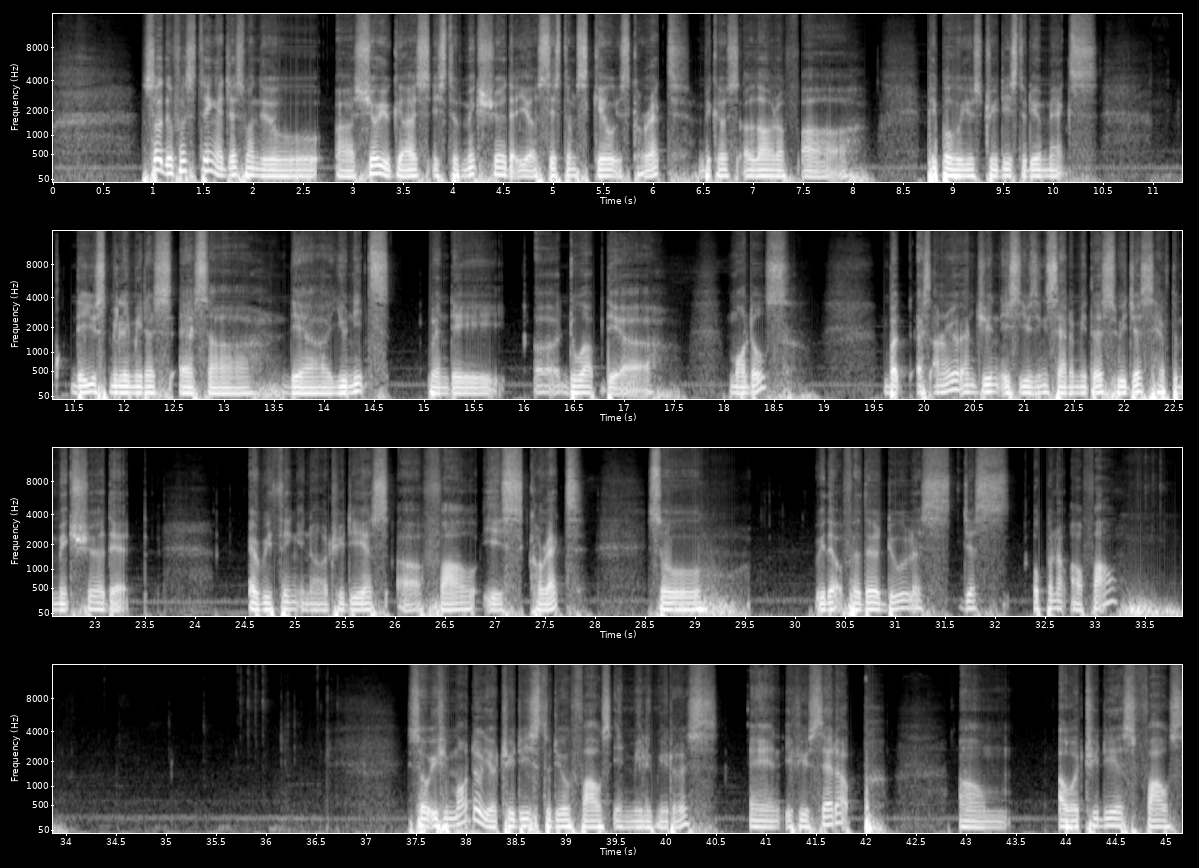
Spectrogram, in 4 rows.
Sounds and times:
Speech: 0.9 - 8.2, 8.8 - 10.5, 11.4 - 18.8, 19.6 - 23.4, 24.5 - 27.9, 28.5 - 29.6, 30.2 - 33.6, 37.4 - 42.2, 42.9 - 45.1.

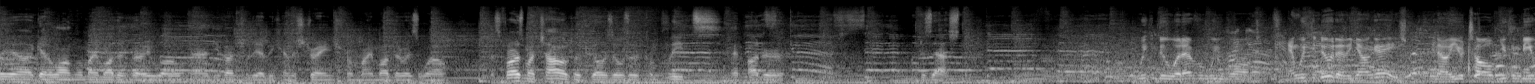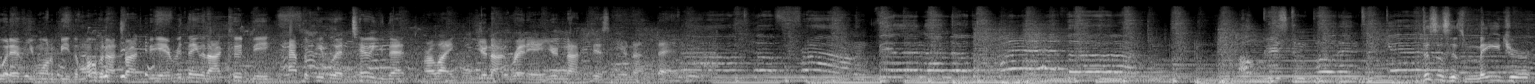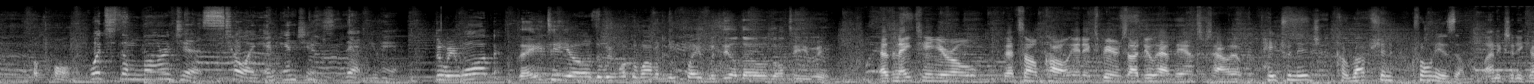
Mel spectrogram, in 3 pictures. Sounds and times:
Speech: 0.0 - 8.0, 11.3 - 22.4, 29.6 - 46.0.

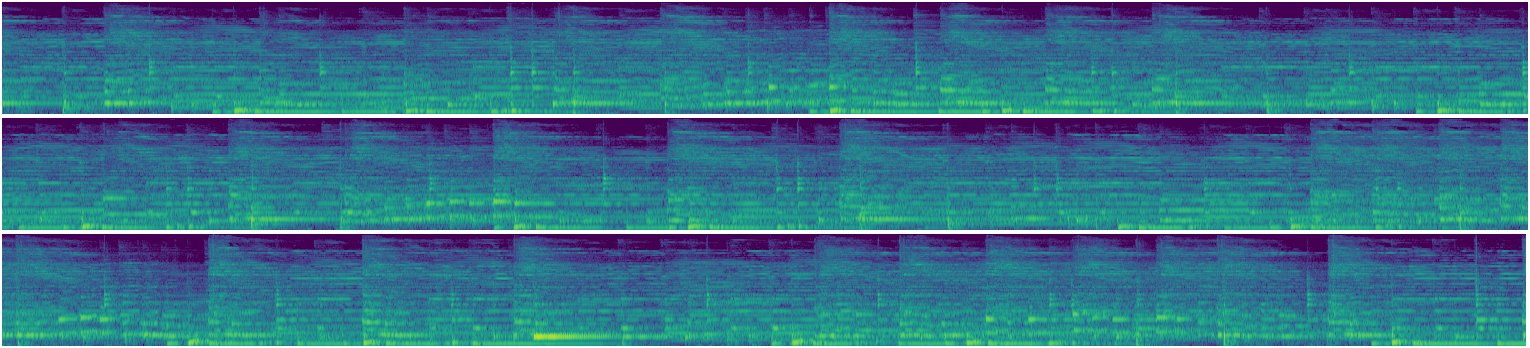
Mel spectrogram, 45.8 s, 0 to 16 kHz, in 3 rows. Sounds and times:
Sitar: 0.0 - 45.7.

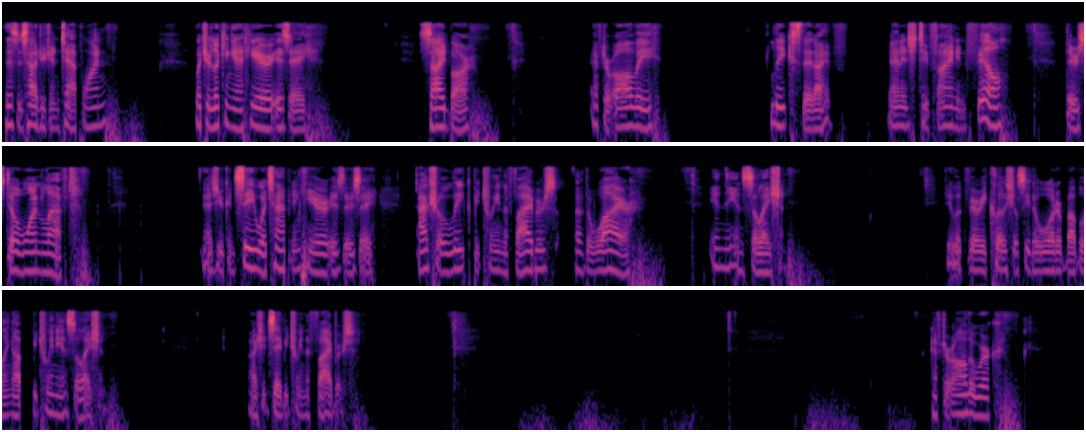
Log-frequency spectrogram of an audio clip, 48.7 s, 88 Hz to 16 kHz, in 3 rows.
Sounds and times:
Speech: 0.0 - 1.7, 2.9 - 4.8, 6.3 - 7.2, 8.8 - 10.0, 11.5 - 12.6, 13.3 - 15.2, 16.0 - 17.6, 19.2 - 25.8, 26.9 - 28.2, 30.4 - 34.2, 36.2 - 38.0, 46.4 - 47.8.

